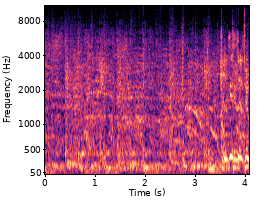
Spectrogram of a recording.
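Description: A boisterous theater crowd cheers wildly, a dense, continuous roar of shouting and screaming voices that stays loud throughout and swells slightly toward the end.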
